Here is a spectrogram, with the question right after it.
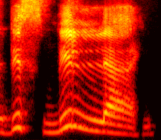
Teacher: अगर अल्लाह से पहले जेर होगा, जैसे बिस्मिल्लाह, अल्लाह के लाम को, लाम जलाला को बारीक पढ़ेंगे। इसी तरह कुलिल्लाहुम्मा, बहुत ही आसान है।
